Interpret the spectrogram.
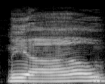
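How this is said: It is said in a Brummie accent.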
